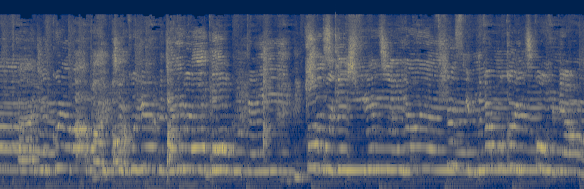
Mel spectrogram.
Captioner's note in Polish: chichot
